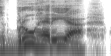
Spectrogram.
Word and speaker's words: Brujeria: You named one out of Pico Rivera, but I think you said the name wrong, homie. The name of that brewery is Brujeria, which in English means witchcraft.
